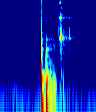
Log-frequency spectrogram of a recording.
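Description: A drinking glass held in someone's hand bumps against a microphone in an attempted cheers: a dull, heavy knock followed quickly by a brighter, ringing clink that fades fast, with no voices during the sound.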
